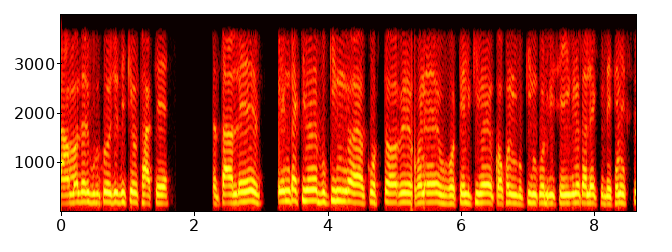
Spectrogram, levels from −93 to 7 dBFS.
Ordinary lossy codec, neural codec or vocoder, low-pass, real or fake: none; vocoder, 22.05 kHz, 80 mel bands, Vocos; 3.6 kHz; fake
